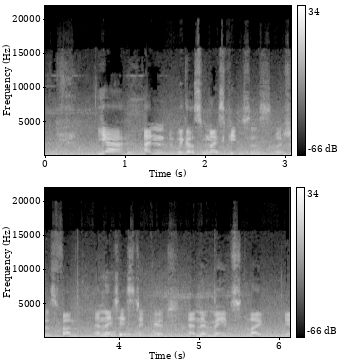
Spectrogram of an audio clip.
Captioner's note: overlapping, quietly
